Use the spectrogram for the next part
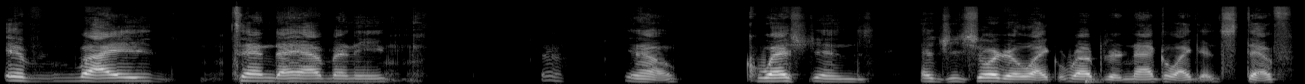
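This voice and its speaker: A man narrating a tabletop role-playing game as game master, speaking slowly and hesitantly with many fillers. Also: medium pitch, steady tone, dry recording.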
